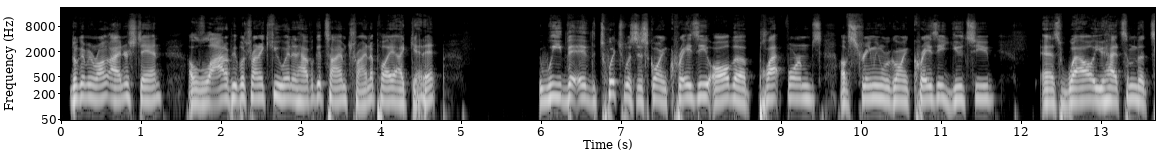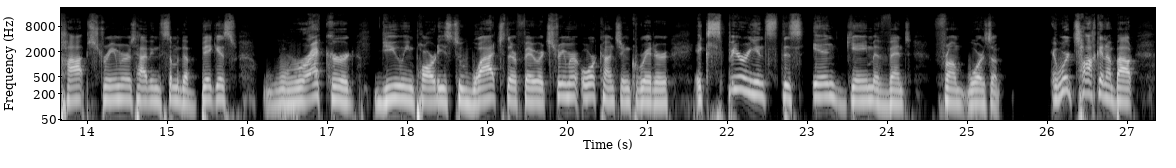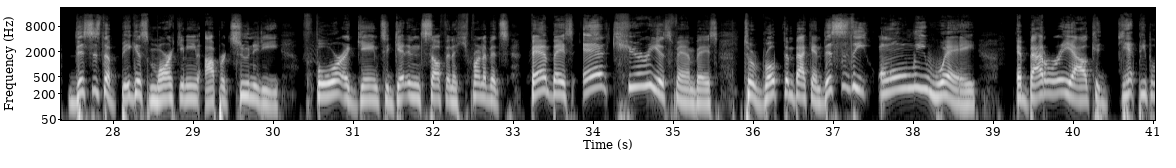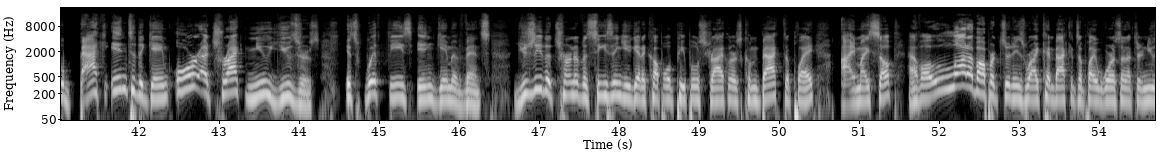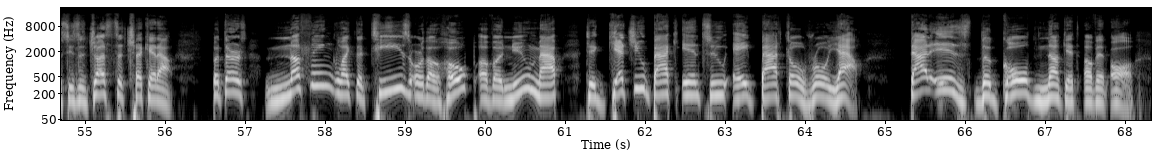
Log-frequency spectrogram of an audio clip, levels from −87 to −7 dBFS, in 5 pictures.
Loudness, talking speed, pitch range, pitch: -27 LUFS, 175 wpm, 135-180 Hz, 155 Hz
